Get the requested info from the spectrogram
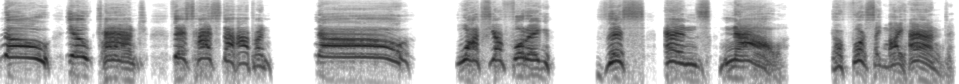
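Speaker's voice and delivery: desperate yell. Acted. General yelling at Ratchet to stop him. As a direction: scream it out in desperation. Boss fight, desperate outbursts.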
